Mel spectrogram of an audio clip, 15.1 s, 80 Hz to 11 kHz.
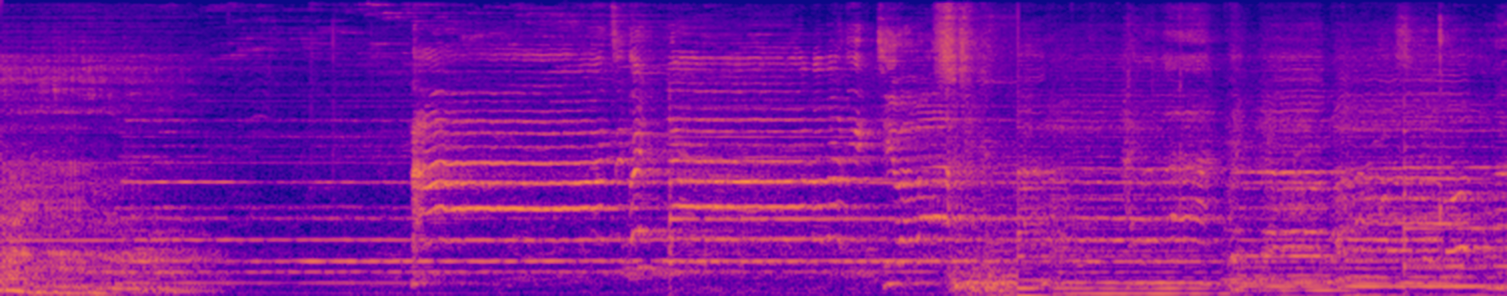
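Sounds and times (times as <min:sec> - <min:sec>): singers chanting long notes: 0:06.3 - 0:15.0.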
